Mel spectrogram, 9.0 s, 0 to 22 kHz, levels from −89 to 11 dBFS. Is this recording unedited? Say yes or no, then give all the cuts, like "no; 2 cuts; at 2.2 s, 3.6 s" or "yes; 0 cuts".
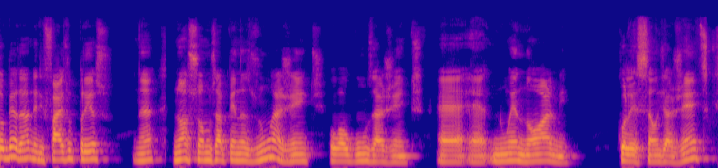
no; 3 cuts; at 2.1 s, 5.4 s, 7.3 s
